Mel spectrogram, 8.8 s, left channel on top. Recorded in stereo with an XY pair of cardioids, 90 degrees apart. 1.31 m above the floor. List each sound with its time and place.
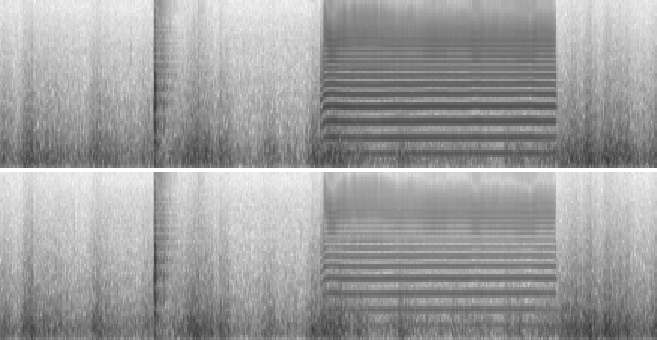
2.0 s a door slam: 5° left
4.2 s a trumpet: 70° left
